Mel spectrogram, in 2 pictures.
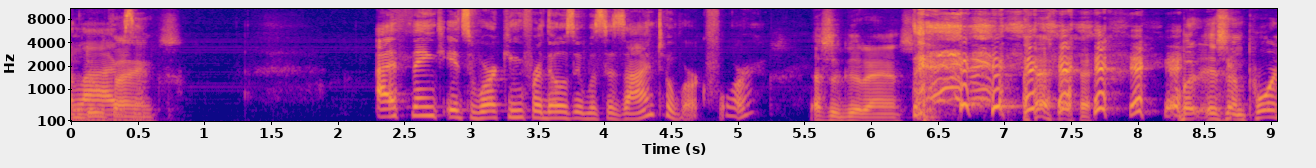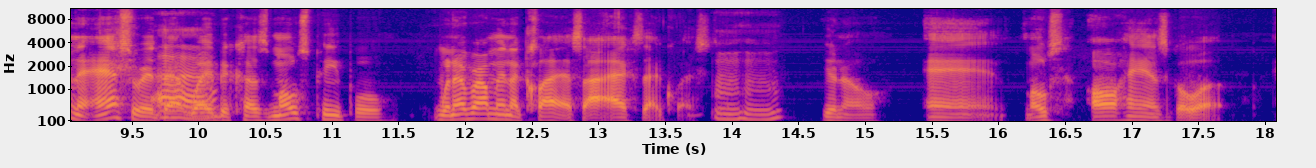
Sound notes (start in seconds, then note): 6.3 laughs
